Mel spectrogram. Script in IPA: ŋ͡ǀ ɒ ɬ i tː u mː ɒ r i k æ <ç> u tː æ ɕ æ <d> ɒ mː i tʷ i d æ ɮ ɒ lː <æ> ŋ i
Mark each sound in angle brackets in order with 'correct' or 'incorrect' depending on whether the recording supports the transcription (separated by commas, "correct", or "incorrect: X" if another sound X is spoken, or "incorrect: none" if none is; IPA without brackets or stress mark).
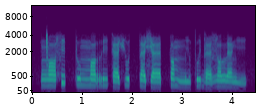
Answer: correct, incorrect: tː, correct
